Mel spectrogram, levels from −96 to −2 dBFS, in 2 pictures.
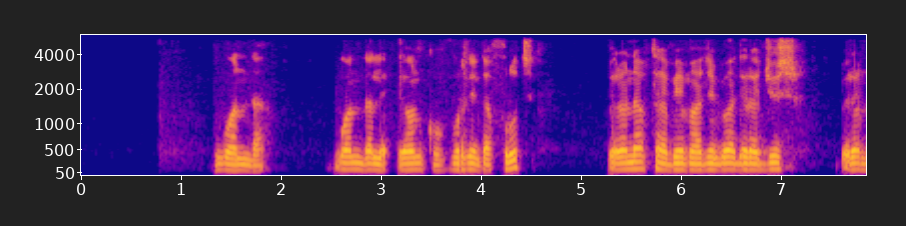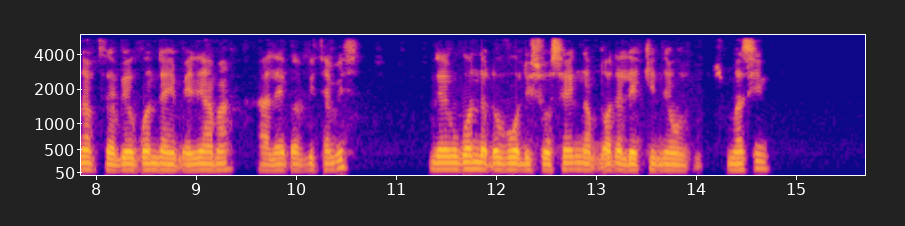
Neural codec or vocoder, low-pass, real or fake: vocoder, 22.05 kHz, 80 mel bands, Vocos; 5.4 kHz; fake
